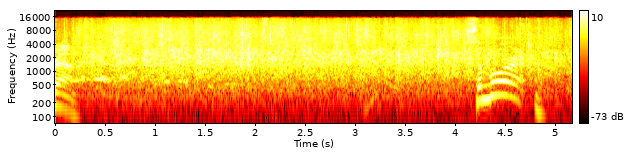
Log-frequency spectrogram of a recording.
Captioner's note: applause; cheering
